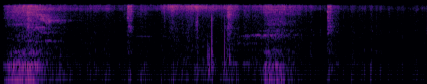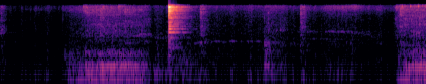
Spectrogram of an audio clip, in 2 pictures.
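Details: A dog sound asleep and fully relaxed, snoring: deep, rumbling low snores come in bursts roughly every two and a half to three seconds, with quiet breathing and faint indoor clicks and rustles in between.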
